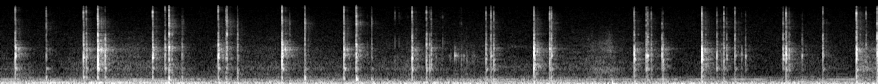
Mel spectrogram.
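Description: A tall, clear, hollow plastic Hocus Pocus tumbler standing on a table is tapped on its sides by long nails fitted with colorful plastic clips. About thirty quick, bright, clicky taps sound in irregular bursts, each dying away almost instantly over a steady low background rumble.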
